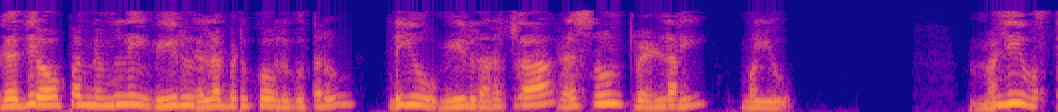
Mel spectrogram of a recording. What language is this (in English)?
Telugu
